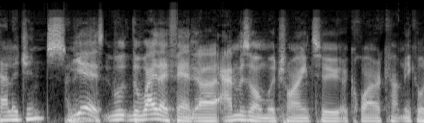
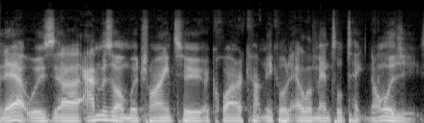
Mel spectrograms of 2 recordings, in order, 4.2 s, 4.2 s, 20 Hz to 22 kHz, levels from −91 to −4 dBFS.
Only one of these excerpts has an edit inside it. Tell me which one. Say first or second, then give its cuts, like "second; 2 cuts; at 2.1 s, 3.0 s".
first; 2 cuts; at 1.0 s, 1.9 s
